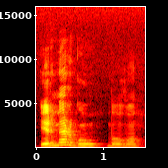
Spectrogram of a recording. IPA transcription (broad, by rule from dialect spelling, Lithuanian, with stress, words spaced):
ɪr mʲɛrˈɡuː ˈbʊʋoː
